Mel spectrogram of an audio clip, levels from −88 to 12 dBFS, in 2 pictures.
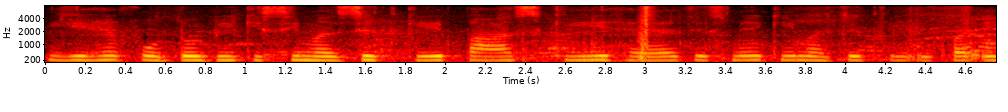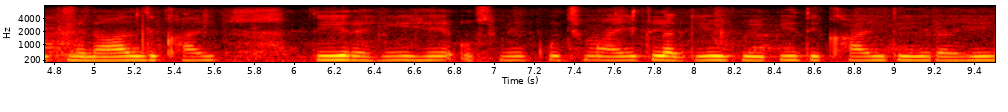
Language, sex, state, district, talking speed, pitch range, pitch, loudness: Hindi, female, Bihar, Saharsa, 190 wpm, 195-205 Hz, 200 Hz, -28 LUFS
